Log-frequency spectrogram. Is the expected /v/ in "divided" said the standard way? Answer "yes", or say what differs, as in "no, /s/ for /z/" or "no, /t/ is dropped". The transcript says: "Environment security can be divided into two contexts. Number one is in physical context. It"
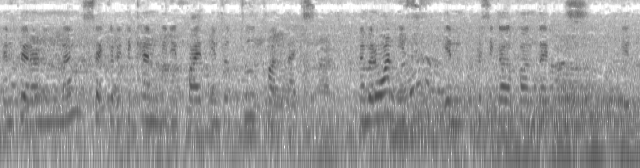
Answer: no, /f/ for /v/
